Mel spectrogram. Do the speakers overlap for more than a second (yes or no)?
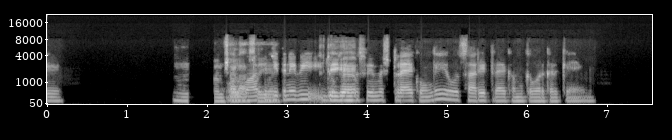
yes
